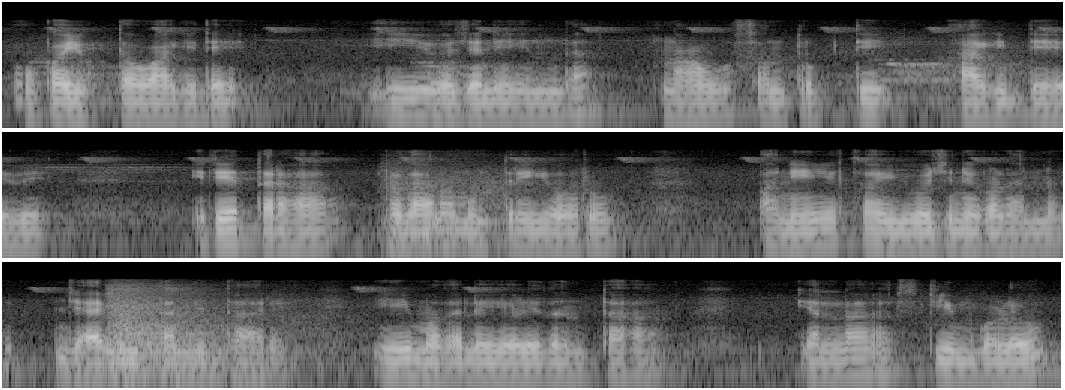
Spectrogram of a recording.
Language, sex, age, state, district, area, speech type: Kannada, male, 18-30, Karnataka, Tumkur, rural, spontaneous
